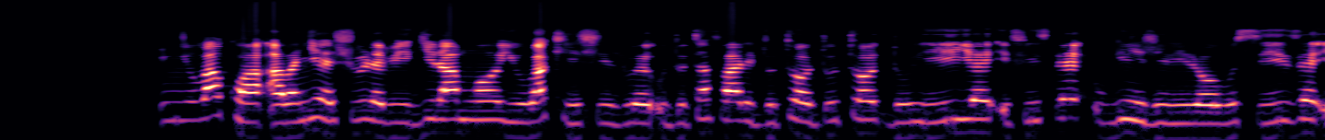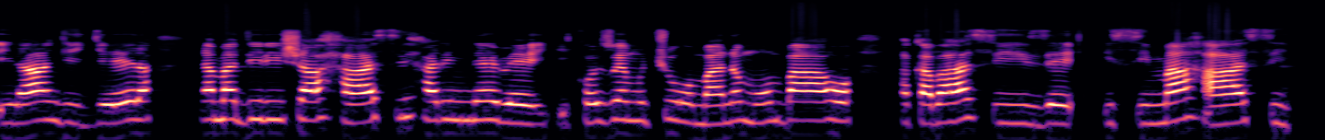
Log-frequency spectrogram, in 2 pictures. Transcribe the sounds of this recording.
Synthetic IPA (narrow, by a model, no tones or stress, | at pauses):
iɲuβakwaʔaβaɲe̞ʃuɾe̞βiːɡiɾamŋo̞juːβakʰiːʃid͡ʒɡwe̞ʔudutafaɾiduto̞duto̞duhiːje̞ʔifise̞ub̚ɡiːʒiɾiɾo̞βusize̞ʔiɾaːŋɡiɡe̞ːɾa | namadiɾiʃahaːsihaɾinhe̞βe̞iko̞zwe̞mut͡ʃuːmano̞muːmbaːho̞ | hakaβahasize̞ | isimaɦaːsi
